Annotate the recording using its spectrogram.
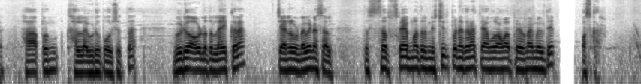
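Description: A middle-aged man talks calmly and closely into a microphone.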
